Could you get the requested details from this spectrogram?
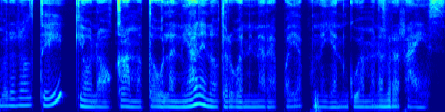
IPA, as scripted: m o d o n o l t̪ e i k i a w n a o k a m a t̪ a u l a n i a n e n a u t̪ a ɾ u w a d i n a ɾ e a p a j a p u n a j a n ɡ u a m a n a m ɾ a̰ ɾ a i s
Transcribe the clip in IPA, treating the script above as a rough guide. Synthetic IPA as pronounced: m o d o n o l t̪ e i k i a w n a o k a m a t̪ a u l a n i a n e n a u t̪ a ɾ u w a n i n a ɾ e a p a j a p u n a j a n ɡ u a m a n a m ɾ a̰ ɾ a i s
